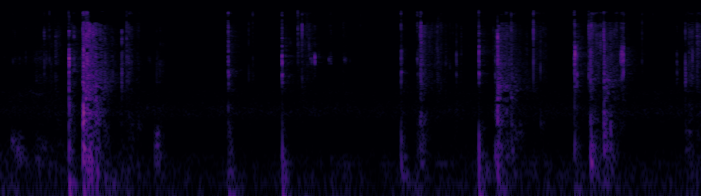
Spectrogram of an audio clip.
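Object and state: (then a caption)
Dry bar soap being carved. A craft knife carves crunchy bits off a small, dry chunk of teal and white striped bar soap held in the fingers. Repeated short, bright, crisp crunches and scrapes break out against quiet, with a faint steady mid-range tone underneath.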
